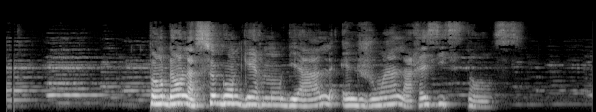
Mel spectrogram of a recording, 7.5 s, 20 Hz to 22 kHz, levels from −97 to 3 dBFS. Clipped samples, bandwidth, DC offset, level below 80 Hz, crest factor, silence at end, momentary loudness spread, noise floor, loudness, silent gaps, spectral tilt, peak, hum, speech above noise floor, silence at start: under 0.1%; 11 kHz; under 0.1%; -76 dBFS; 18 dB; 1.1 s; 23 LU; -58 dBFS; -20 LUFS; none; -5.5 dB/octave; -4 dBFS; none; 38 dB; 0.1 s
